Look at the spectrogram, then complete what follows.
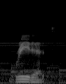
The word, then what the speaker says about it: Reddit: you literally just realized the Reddit is pronounced read it oh read it wait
